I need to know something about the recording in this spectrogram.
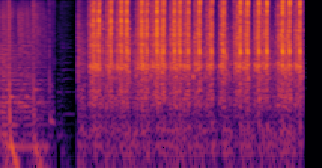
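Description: The tail of an electronic music sting fades out. After a short gap comes a rapid run of computer keyboard typing clicks, about three seconds long, as a search query is typed, stopping abruptly.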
